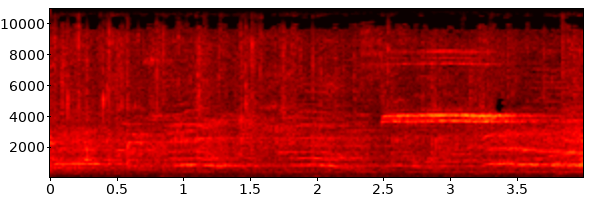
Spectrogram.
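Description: Indoor volleyball gym between rallies: spectators and players chattering, with a ball bouncing on the hardwood floor. A short, high steady whistle sounds about two and a half seconds in.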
